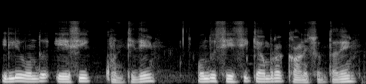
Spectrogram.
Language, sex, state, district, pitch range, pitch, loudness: Kannada, male, Karnataka, Koppal, 115-145 Hz, 130 Hz, -14 LUFS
